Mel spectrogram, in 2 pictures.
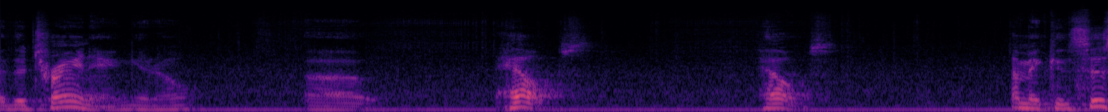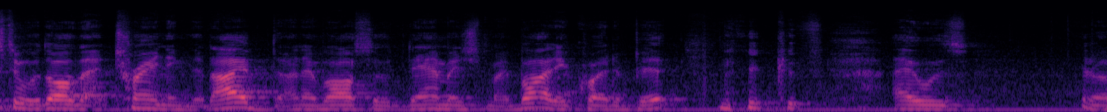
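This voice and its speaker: A man's voice: medium pitch, fairly bright tone, a little hiss or hum. A man in his sixties, a martial arts teacher, giving an informal talk to students, emphatic and fond of rhetorical questions. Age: 60s.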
